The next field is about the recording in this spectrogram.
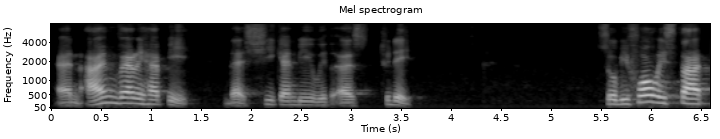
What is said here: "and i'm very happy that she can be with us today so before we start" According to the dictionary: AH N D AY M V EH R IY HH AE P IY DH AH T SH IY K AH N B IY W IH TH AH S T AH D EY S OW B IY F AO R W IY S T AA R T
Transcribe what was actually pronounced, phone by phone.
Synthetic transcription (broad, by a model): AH N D AY M V EH R IY HH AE P IY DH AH T SH IY K AH N B IY W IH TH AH S T AH D EY S OW B IY F AO W IY S T AA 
